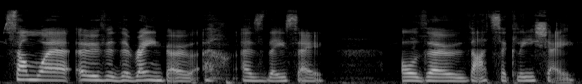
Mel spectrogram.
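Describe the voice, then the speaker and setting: A woman playing a troubled, lonely young woman in an audio monologue, halting, wry and conversational as she muses bitterly. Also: on the low side, fairly even intonation, gravelly, fairly bright tone, no echo, exaggerated voice. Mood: wistful, hesitant. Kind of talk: dramatic monologue, audio drama.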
